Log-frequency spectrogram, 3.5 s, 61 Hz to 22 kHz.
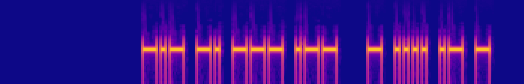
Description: Morse code, heard as a keyed tone, about 40 wpm, 700 Hz. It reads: KNOW THAT
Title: Sets of 2 Words 40wpm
